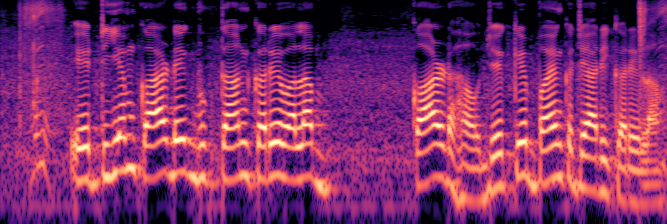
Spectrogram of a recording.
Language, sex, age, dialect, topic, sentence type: Bhojpuri, male, 25-30, Western, banking, statement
